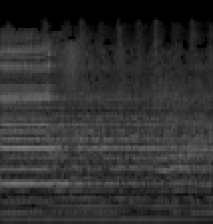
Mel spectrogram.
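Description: Slow music of long held chords with no clear beat; a held higher note fades out about half a second in.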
